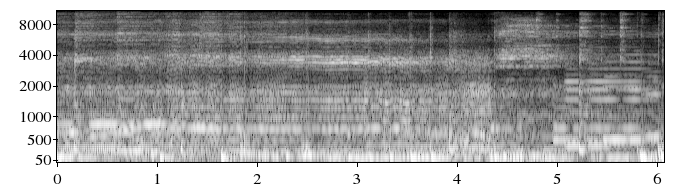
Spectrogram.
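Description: Live rock band playing loudly through a large PA system: drum kit, bass guitar and electric guitar, with a singer on the microphone.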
